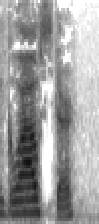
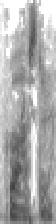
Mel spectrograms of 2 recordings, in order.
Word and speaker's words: Gloucester: He says, I used to live in Gloucester. Did I say that right? – No. – What is it, Gloucester? – Gloucester, yeah. – Near where Paul lives. – That is correct.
